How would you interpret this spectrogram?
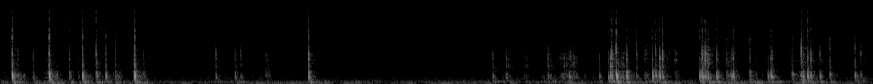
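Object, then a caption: Small closed cardboard box. Long press-on nails tap the front face of a small, closed, hollow cardboard Xbox controller box in quick bursts. Dry, clicky taps carry a hollow mid-pitched knock with almost no ring. A softer stretch of faint scratching in the middle gives way to louder, denser bursts of tapping at the end.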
